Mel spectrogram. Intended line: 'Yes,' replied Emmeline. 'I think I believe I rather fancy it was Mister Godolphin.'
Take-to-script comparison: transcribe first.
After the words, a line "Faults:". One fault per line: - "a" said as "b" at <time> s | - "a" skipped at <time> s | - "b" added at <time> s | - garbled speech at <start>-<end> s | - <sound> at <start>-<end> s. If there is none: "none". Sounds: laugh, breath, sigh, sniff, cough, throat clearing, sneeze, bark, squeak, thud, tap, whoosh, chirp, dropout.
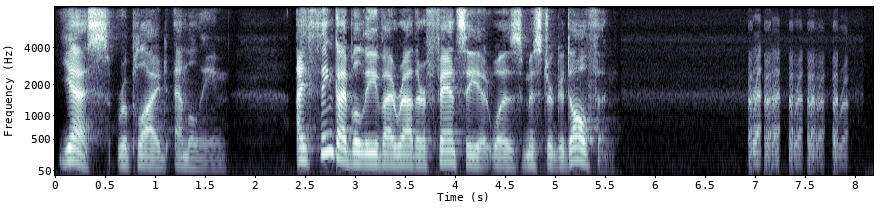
'Yes,' replied Emmeline. 'I think I believe I rather fancy it was Mister Godolphin.'
Faults:
- laugh at 6.9-7.9 s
